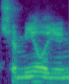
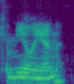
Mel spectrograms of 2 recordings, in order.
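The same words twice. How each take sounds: First: The word begins with a ch sound. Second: The word begins with a k sound. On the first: The speaker calls it wrong. "you don't say uh" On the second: The speaker calls it right. "You say"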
